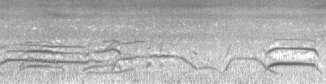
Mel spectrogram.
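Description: Several drawn-out, high-pitched vocal calls in a row, a person whooping or squealing without words, loudest near the end, over a steady rushing noise.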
